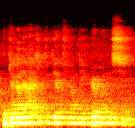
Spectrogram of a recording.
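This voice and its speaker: A man's voice: medium pitch, little pitch movement, fast talker, mellow, slight background noise. A man from Brazil, a pastor preaching an earnest sermon to his congregation in a church hall. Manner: earnest, addresses the congregation as "queridos". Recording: echoey church hall picked up from far off.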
